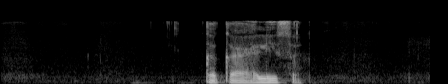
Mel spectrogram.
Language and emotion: Russian, neutral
